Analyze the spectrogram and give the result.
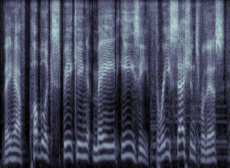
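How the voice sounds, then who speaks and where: A man's voice: fairly high pitch, lively intonation, slow pace, a bit bright, no echo. A man with an American accent hosting a radio farm news and market report. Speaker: radio host. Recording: dull lo-fi radio audio.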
